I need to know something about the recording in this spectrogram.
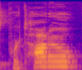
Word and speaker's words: portato: next up is portato spelled like potato but you have an r in there portato is just several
